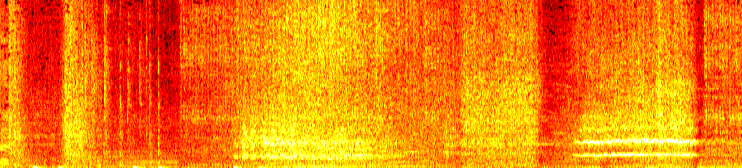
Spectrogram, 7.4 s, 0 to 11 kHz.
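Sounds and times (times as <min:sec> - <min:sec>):
fleeing car engine revving hard through back alleys and streets: 0:00.0 - 0:07.4
car tires squealing and skidding through sharp turns: 0:01.9 - 0:07.4.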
